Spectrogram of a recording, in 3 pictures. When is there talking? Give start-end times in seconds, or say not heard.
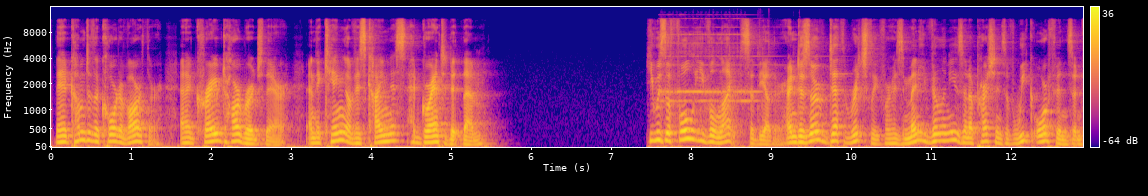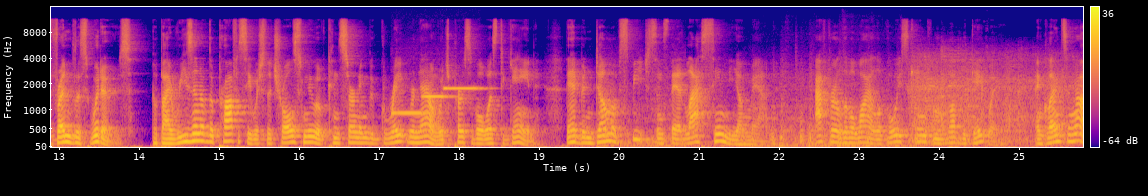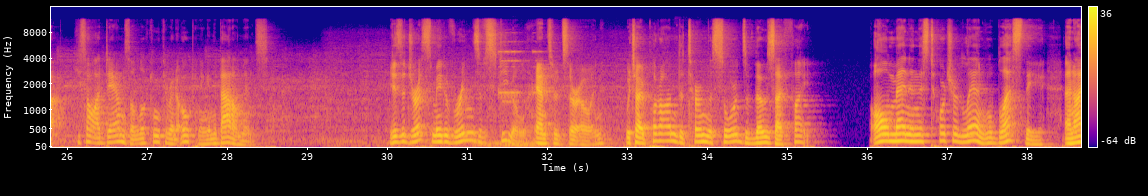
0.1-5.5, 7.5-28.6, 30.0-35.4, 36.0-38.6.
